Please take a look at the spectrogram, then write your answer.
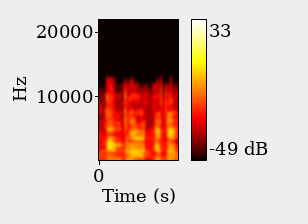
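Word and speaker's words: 'Ndrangheta: women that are standing up to, again, let's pronounce it, en-DRAHN-geh-tah?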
